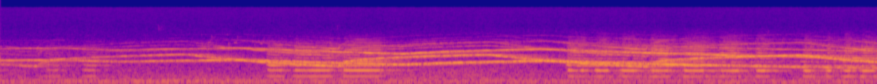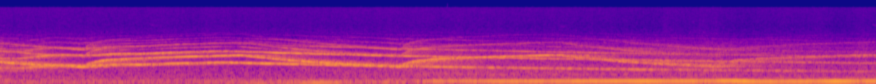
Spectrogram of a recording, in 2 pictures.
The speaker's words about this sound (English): I'm putting this in here for a control. This is what I normally would expect. In a minute, I'll show you another recording of fire trucks, or at least one fire truck, that I most definitely did not expect.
